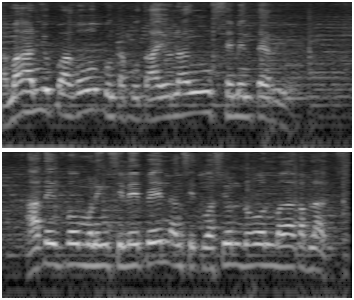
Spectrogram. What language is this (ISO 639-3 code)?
fil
